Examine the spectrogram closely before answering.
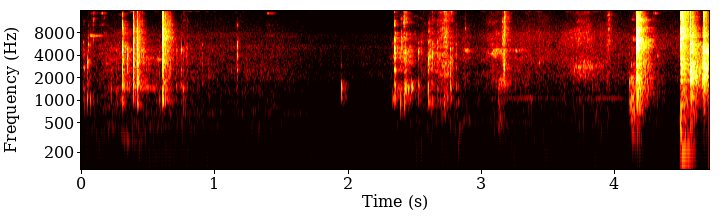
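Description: Hard plastic parts of a Masterpiece Grimlock Transformers figure clicking and creaking as they are worked apart by hand at a stiff spot that sticks. The clicks are scattered, with the loudest two near the end.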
